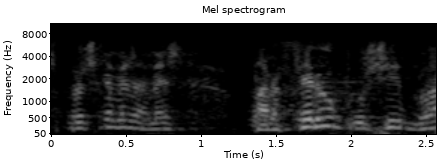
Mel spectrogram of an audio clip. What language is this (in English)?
Catalan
